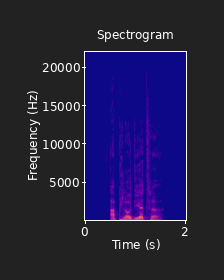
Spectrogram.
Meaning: inflection of applaudieren: 1. first/third-person singular preterite 2. first/third-person singular subjunctive II
- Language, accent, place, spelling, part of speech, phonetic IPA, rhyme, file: German, Germany, Berlin, applaudierte, verb, [aplaʊ̯ˈdiːɐ̯tə], -iːɐ̯tə, De-applaudierte.ogg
